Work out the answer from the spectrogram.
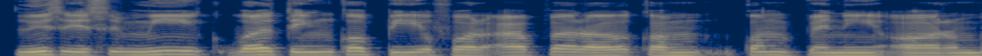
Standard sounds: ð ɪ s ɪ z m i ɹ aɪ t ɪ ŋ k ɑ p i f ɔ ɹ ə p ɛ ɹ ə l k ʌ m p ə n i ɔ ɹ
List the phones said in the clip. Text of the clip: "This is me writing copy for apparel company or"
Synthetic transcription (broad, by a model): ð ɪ s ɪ s m i w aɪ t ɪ ŋ k ɑ p i f ɔ ɹ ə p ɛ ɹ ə l k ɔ m p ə n i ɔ ɹ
